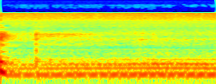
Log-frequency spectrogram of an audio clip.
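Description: Steady low electrical hum with tape hiss on an old audio tape recording, in a pause between voices, with one faint tick about a third of a second in.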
